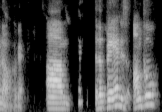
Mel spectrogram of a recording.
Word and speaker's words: UNKLE: The band is Uncle, it's UNKLE, it's called Science Fiction, but science is spelled very wrong.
